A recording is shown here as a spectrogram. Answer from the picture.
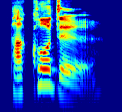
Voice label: "Bakod", Korean

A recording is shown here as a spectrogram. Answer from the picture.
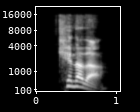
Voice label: "Canada", Korean

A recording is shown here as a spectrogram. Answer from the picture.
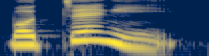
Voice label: "Meotjaengi", Korean

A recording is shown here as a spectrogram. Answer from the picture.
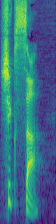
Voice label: "Siksa", Korean

